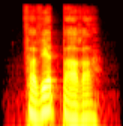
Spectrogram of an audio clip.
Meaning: inflection of verwertbar: 1. strong/mixed nominative masculine singular 2. strong genitive/dative feminine singular 3. strong genitive plural
- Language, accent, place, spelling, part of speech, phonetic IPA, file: German, Germany, Berlin, verwertbarer, adjective, [fɛɐ̯ˈveːɐ̯tbaːʁɐ], De-verwertbarer.ogg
